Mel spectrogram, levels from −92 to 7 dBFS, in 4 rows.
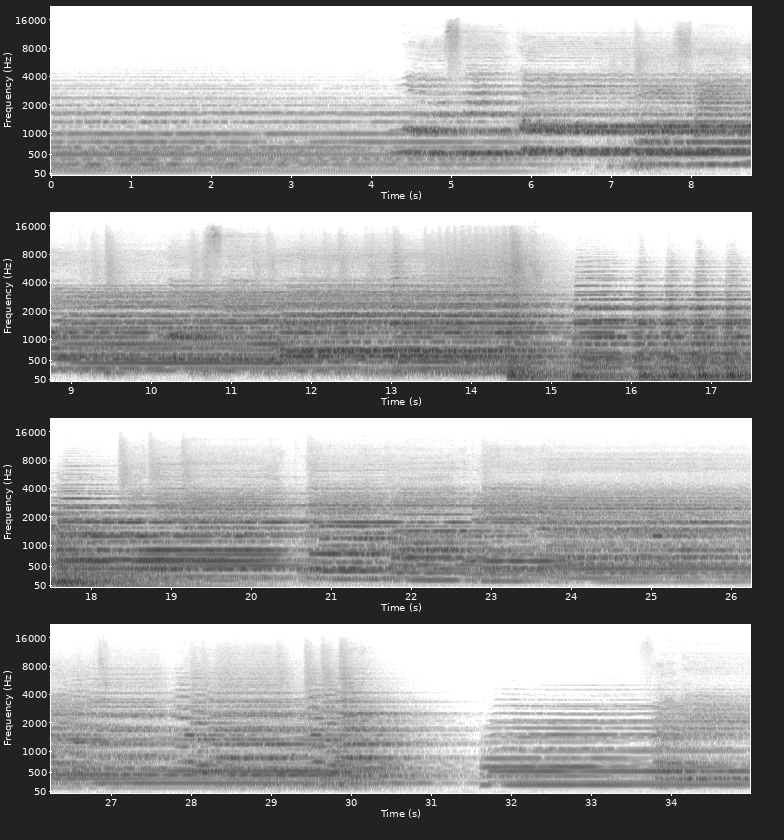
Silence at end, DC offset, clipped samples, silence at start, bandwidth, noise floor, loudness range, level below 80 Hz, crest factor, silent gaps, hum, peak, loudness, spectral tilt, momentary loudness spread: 0 s; under 0.1%; under 0.1%; 0 s; 15.5 kHz; -55 dBFS; 13 LU; -48 dBFS; 20 dB; none; none; -8 dBFS; -26 LUFS; -6 dB/octave; 18 LU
